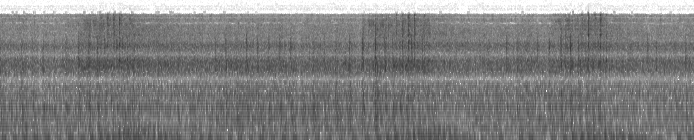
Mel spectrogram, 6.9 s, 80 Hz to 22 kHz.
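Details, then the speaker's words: 1994 Honda CG Today single-cylinder original engine at idle: fast light ticking clatter over the idle thump, from a worn rocker arm catching on the camshaft; noise disappears when revved. "e esse é um vídeo dos rolezinhos quando ele tá desgasto fica pegando uma árvore do comando"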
